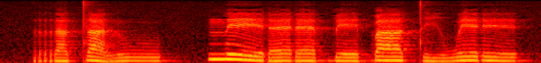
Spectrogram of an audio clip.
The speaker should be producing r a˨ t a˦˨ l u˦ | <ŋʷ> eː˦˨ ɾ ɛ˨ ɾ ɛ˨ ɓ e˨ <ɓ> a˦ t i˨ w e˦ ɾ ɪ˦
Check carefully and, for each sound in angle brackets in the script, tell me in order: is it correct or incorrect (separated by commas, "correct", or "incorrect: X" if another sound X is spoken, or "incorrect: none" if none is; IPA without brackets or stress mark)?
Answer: incorrect: m, correct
